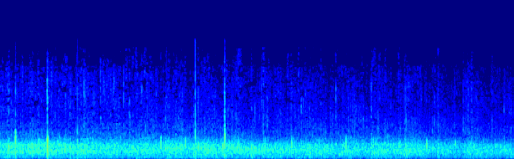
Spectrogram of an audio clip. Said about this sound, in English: There they are, and that deserves an applause as well. Thank you.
